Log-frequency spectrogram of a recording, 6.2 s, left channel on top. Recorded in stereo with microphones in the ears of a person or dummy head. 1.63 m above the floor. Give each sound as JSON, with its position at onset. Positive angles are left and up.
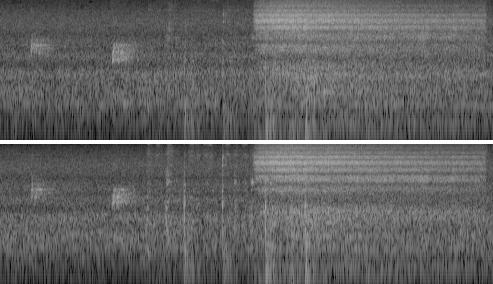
{"t": 0.4, "sound": "dripping", "side_deg": 25, "distance_m": 5.5}
{"t": 1.8, "sound": "writing", "side_deg": -40, "distance_m": 2.0}
{"t": 3.2, "sound": "a hiss", "side_deg": 0, "distance_m": 0.9}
